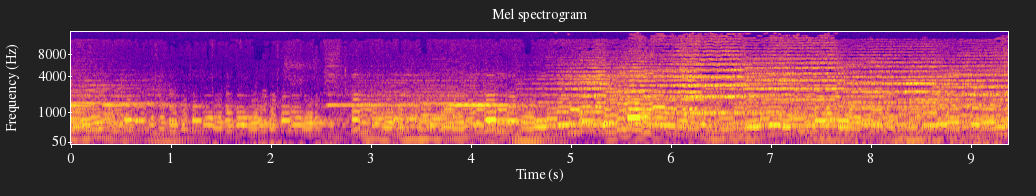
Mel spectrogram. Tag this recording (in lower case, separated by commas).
musical instrument, orchestra, cello, classical music, music, bowed string instrument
